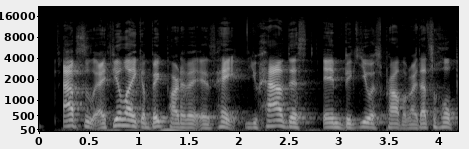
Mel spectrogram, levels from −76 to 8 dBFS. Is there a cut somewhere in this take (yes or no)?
no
